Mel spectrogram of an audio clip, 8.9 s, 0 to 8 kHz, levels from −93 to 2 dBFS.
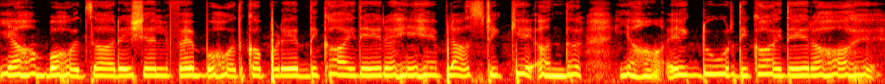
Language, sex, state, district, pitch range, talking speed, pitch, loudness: Hindi, female, Odisha, Khordha, 210-225 Hz, 140 wpm, 215 Hz, -21 LUFS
